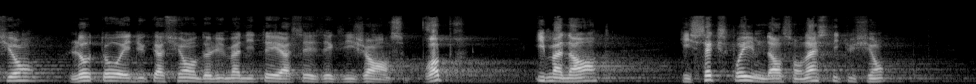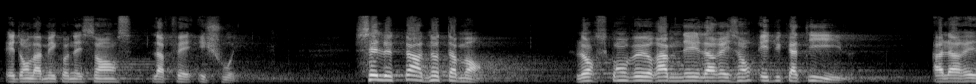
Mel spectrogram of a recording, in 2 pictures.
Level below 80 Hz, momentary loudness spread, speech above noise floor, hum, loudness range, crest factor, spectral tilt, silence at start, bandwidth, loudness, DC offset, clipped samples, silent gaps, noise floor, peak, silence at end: -68 dBFS; 14 LU; 36 dB; none; 4 LU; 20 dB; -4 dB/octave; 0 s; 10.5 kHz; -18 LUFS; under 0.1%; under 0.1%; none; -54 dBFS; 0 dBFS; 0 s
